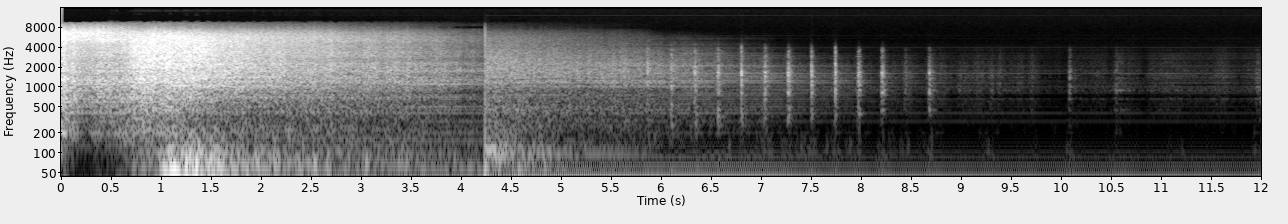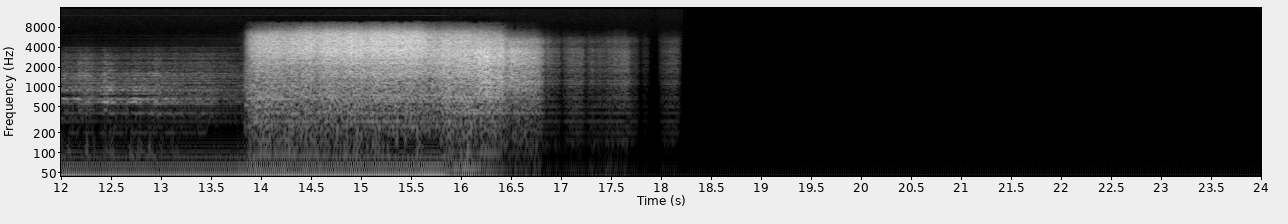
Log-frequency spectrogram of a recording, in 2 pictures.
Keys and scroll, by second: 14.5 u.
